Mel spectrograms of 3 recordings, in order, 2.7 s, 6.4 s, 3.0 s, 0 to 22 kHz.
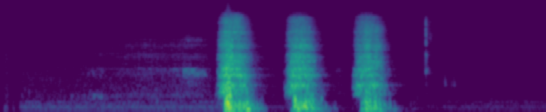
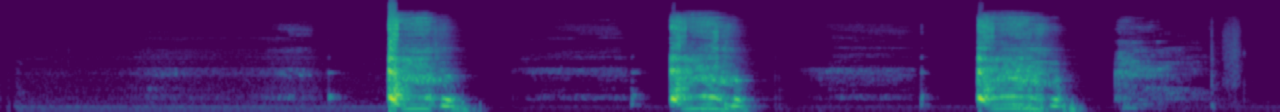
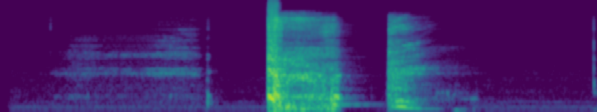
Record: {"exhalation_length": "2.7 s", "exhalation_amplitude": 32768, "exhalation_signal_mean_std_ratio": 0.25, "three_cough_length": "6.4 s", "three_cough_amplitude": 32768, "three_cough_signal_mean_std_ratio": 0.24, "cough_length": "3.0 s", "cough_amplitude": 32768, "cough_signal_mean_std_ratio": 0.27, "survey_phase": "beta (2021-08-13 to 2022-03-07)", "age": "45-64", "gender": "Female", "wearing_mask": "No", "symptom_cough_any": true, "symptom_runny_or_blocked_nose": true, "symptom_onset": "4 days", "smoker_status": "Ex-smoker", "respiratory_condition_asthma": false, "respiratory_condition_other": false, "recruitment_source": "Test and Trace", "submission_delay": "2 days", "covid_test_result": "Positive", "covid_test_method": "RT-qPCR", "covid_ct_value": 17.7, "covid_ct_gene": "ORF1ab gene", "covid_ct_mean": 18.0, "covid_viral_load": "1300000 copies/ml", "covid_viral_load_category": "High viral load (>1M copies/ml)"}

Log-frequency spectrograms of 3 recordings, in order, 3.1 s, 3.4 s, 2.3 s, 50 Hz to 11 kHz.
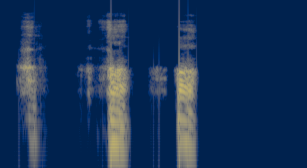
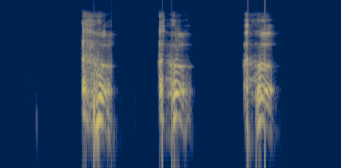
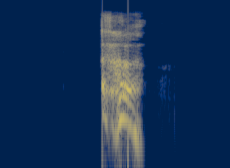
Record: {"exhalation_length": "3.1 s", "exhalation_amplitude": 26432, "exhalation_signal_mean_std_ratio": 0.31, "three_cough_length": "3.4 s", "three_cough_amplitude": 30664, "three_cough_signal_mean_std_ratio": 0.37, "cough_length": "2.3 s", "cough_amplitude": 27763, "cough_signal_mean_std_ratio": 0.33, "survey_phase": "beta (2021-08-13 to 2022-03-07)", "age": "45-64", "gender": "Male", "wearing_mask": "No", "symptom_diarrhoea": true, "symptom_onset": "5 days", "smoker_status": "Ex-smoker", "respiratory_condition_asthma": false, "respiratory_condition_other": false, "recruitment_source": "REACT", "submission_delay": "0 days", "covid_test_result": "Negative", "covid_test_method": "RT-qPCR"}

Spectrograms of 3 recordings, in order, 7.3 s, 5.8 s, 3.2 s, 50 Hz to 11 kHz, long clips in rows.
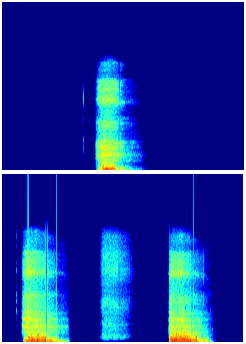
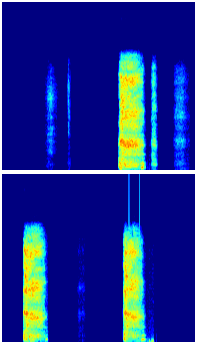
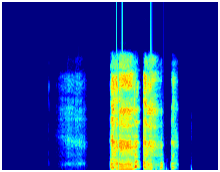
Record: {"exhalation_length": "7.3 s", "exhalation_amplitude": 29338, "exhalation_signal_mean_std_ratio": 0.32, "three_cough_length": "5.8 s", "three_cough_amplitude": 29700, "three_cough_signal_mean_std_ratio": 0.32, "cough_length": "3.2 s", "cough_amplitude": 31248, "cough_signal_mean_std_ratio": 0.36, "survey_phase": "beta (2021-08-13 to 2022-03-07)", "age": "18-44", "gender": "Female", "wearing_mask": "No", "symptom_cough_any": true, "symptom_runny_or_blocked_nose": true, "symptom_sore_throat": true, "symptom_fatigue": true, "symptom_headache": true, "smoker_status": "Never smoked", "respiratory_condition_asthma": false, "respiratory_condition_other": false, "recruitment_source": "Test and Trace", "submission_delay": "2 days", "covid_test_result": "Positive", "covid_test_method": "RT-qPCR", "covid_ct_value": 12.9, "covid_ct_gene": "ORF1ab gene", "covid_ct_mean": 13.5, "covid_viral_load": "38000000 copies/ml", "covid_viral_load_category": "High viral load (>1M copies/ml)"}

